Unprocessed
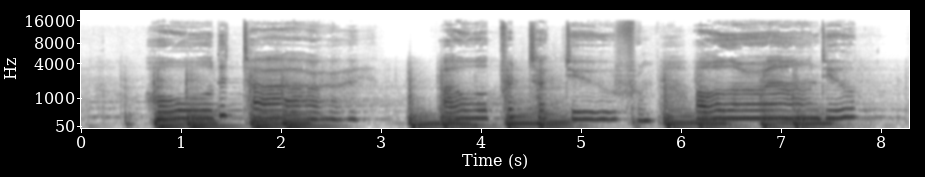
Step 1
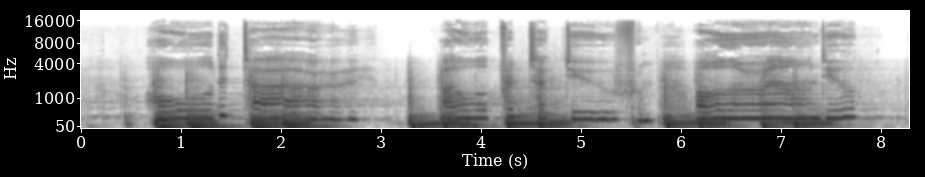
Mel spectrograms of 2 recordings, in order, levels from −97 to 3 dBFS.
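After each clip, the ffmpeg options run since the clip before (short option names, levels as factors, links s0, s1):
-af "equalizer=f=470:t=o:w=0.41:g=-9"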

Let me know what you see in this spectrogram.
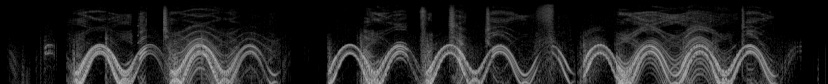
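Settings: -af "afreqshift=-490,acrusher=bits=6:mix=0:aa=0.5,aeval=exprs='val(0)*sin(2*PI*1100*n/s+1100*0.85/2*sin(2*PI*2*n/s))':c=same,volume=0.75"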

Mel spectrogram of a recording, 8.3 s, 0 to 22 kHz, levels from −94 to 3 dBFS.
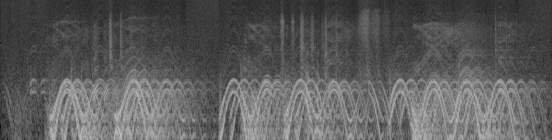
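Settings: -filter_complex "[0:a]aeval=exprs='val(0)+0.5*0.0168*sgn(val(0))':c=same,asplit=2[s0][s1];[s1]aecho=0:1:157|314|471|628|785|942:0.562|0.281|0.141|0.0703|0.0351|0.0176[s2];[s0][s2]amix=inputs=2:normalize=0,volume=0.75"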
